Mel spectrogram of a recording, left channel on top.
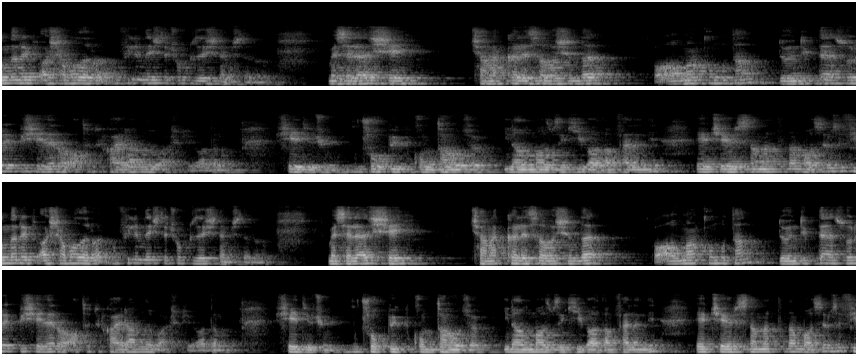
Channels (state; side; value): normal; both; correlation 0.73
